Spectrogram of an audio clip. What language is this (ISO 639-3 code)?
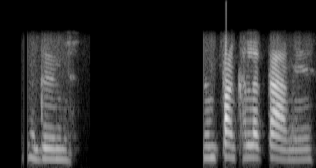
mni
